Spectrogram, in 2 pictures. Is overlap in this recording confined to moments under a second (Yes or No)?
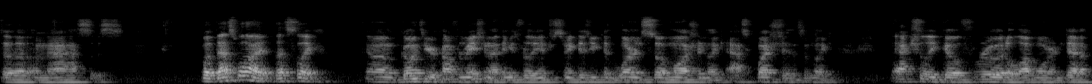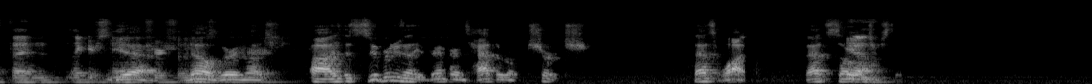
No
